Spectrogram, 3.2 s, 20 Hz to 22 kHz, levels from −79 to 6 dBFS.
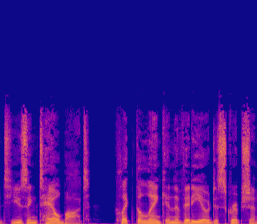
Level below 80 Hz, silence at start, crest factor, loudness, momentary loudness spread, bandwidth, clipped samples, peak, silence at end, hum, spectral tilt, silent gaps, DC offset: -44 dBFS; 0 s; 16 dB; -20 LUFS; 7 LU; 12.5 kHz; under 0.1%; -4 dBFS; 0 s; none; -4.5 dB/octave; none; under 0.1%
